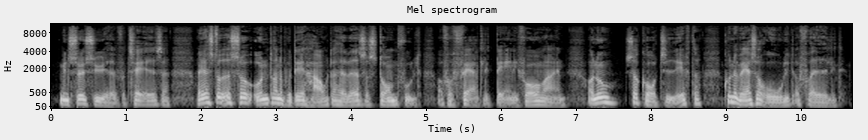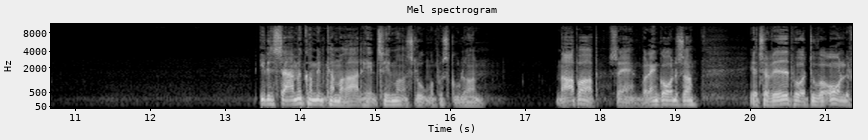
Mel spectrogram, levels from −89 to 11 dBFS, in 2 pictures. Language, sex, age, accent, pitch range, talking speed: Danish, male, 60-79, native, 90-115 Hz, 190 wpm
